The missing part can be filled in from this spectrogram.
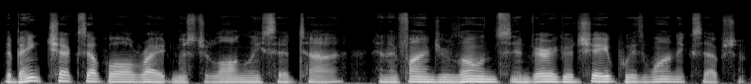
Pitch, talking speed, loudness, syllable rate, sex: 115 Hz, 170 wpm, -17 LUFS, 3.9 syllables/s, male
